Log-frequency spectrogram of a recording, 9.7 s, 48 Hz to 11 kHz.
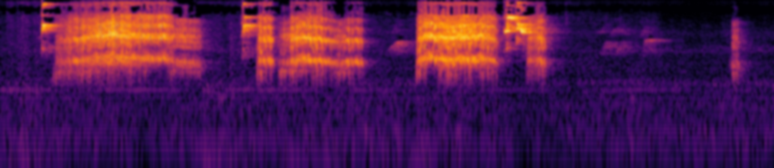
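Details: White-bellied caiques kept in a multi-bird home in Hokkaido's Tokachi region, the established pair welcoming a new chick just over two months old, June 2023; long harsh raspy squawking bursts in four bouts, then quiet with a few faint notes.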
